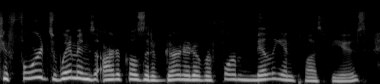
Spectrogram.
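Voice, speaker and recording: A woman's fairly high voice with a dark, mellow tone comes through a dry, close sound with no echo. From US South, Arkansas. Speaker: podcast host. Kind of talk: interview.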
